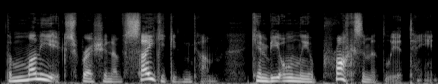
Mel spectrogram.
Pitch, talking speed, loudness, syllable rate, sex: 145 Hz, 150 wpm, -18 LUFS, 6.4 syllables/s, male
